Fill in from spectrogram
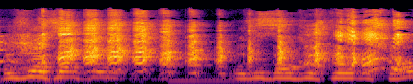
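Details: A pet cockatoo being loud indoors pours out rapid, wavering, laugh-like cackles, about two or three bursts a second, with a brief low hum underneath partway through.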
